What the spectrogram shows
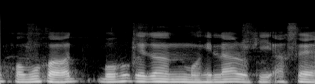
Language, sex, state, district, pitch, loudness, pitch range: Assamese, male, Assam, Sonitpur, 120 Hz, -18 LUFS, 115-130 Hz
